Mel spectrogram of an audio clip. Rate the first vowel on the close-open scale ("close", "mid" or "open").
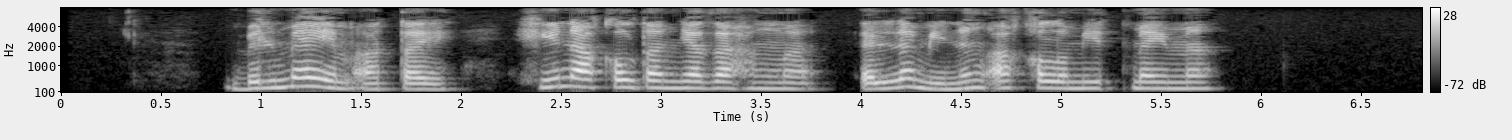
mid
